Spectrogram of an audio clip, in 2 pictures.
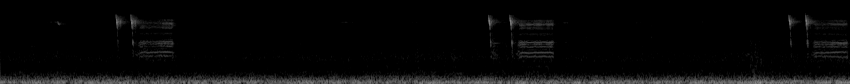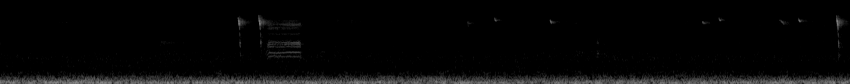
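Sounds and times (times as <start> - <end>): steady low rumble: 0.0 - 17.0
bird harsh call: 1.2 - 1.8, 4.9 - 5.6, 7.9 - 8.5.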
